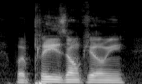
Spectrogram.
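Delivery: put-on pleading tone. Retelling a show scene where one character begs another: imitating someone pleading. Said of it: "He's pleading for him".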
